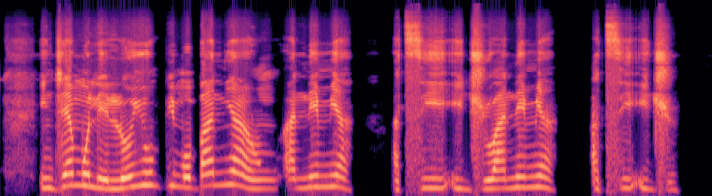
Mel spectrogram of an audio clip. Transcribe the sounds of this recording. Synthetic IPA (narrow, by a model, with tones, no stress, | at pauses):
n̩˨d͡ʒɛ˨˦mõ˧le˨lo˨˦jũ˦bi˦mo˧ba˦nĩ˦a˦˨ɦʊ̃˧a̰˧ne˦mĩ˦a˦˨ | a˨ti˧i˧d͡ʒu˨˦a˧ne˦mĩ˦a˦˨ | a˨ti˧ʔi˧d͡ʒu˨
